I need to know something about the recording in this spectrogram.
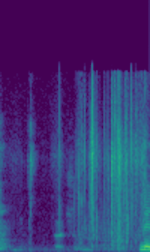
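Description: Plastic pocket pages of a trading-card binder crinkling as a page is turned, the rustle building from about a second in.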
